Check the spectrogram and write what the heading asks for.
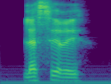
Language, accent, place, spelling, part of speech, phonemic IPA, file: French, France, Lyon, lacérer, verb, /la.se.ʁe/, LL-Q150 (fra)-lacérer.wav
- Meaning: lacerate (to tear, rip or wound)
